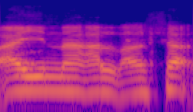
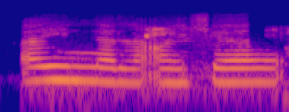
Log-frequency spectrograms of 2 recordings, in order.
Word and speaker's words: أين العشاء: Nanti kalau ada alif lam cara bacanya lebih bagus disambung ya. Jadi nggak perlu aina al asya tapi langsung. Jadi gimana kalau disambung? Ainal asya.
